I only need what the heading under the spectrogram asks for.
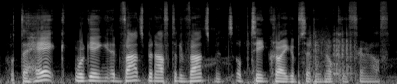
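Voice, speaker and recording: With a little hiss or hum in the background, a young Scottish man races along in a slightly high, fairly bright voice. The gaming YouTuber chats through his Minecraft let's play, thinking aloud and reading advancements as he goes.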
